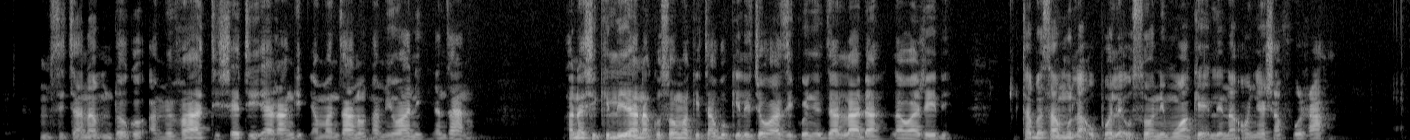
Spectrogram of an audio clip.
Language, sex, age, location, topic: Swahili, male, 25-35, Nairobi, education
